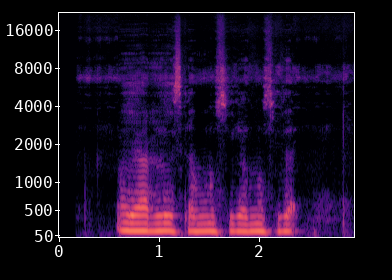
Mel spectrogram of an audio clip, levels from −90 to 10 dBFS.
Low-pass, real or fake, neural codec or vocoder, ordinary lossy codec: none; fake; codec, 44.1 kHz, 3.4 kbps, Pupu-Codec; none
